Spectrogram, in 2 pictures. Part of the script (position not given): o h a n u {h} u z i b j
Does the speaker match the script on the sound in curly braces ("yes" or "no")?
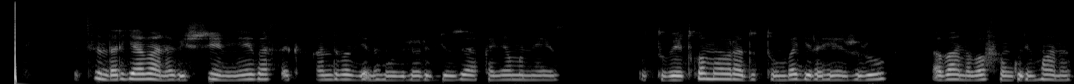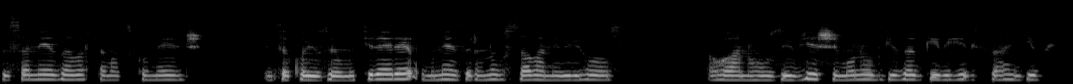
yes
